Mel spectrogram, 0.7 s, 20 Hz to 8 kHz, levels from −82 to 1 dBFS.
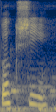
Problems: constant background noise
